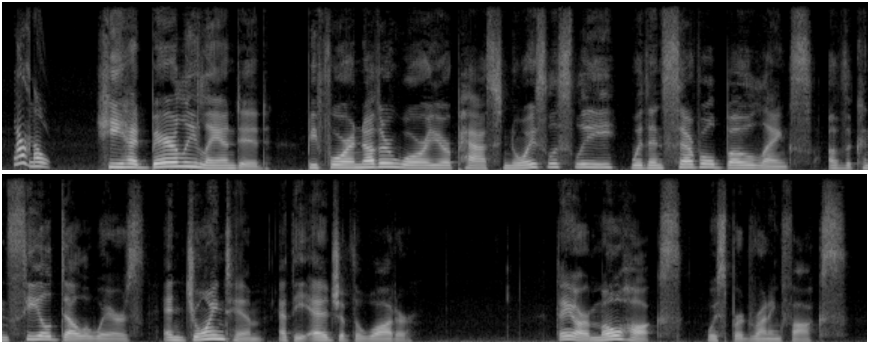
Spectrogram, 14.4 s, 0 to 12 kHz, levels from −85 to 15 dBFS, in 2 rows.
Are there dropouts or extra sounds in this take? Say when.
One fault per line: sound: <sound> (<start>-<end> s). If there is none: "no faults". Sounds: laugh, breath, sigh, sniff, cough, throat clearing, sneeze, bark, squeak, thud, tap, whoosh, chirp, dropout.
sound: chirp (0.1-0.4 s)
